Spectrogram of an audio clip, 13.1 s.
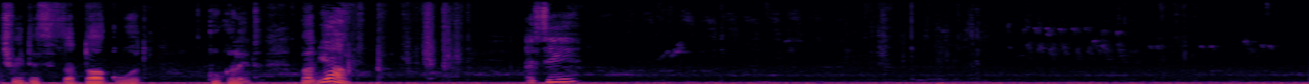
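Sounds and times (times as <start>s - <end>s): steady low rumble: 0.0s - 13.0s
small birds chirping: 5.4s - 13.0s.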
